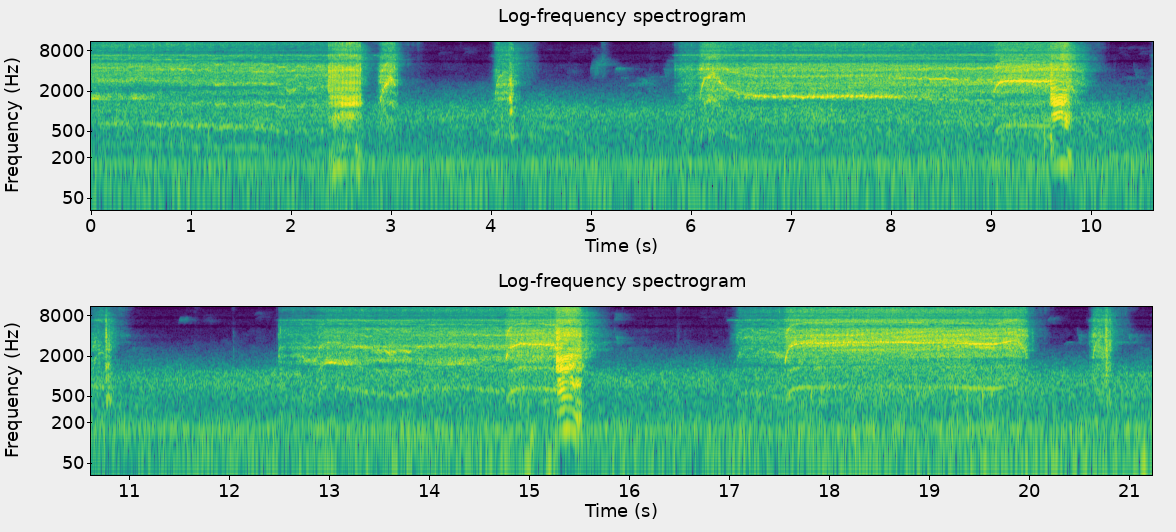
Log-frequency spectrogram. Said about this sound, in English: One day I will get a big fancy auger, but until then, this one works pretty well.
